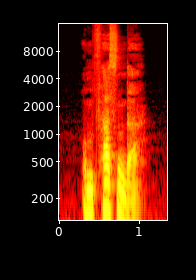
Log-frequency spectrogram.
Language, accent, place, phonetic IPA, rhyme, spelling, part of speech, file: German, Germany, Berlin, [ʊmˈfasn̩dɐ], -asn̩dɐ, umfassender, adjective, De-umfassender.ogg
- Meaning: 1. comparative degree of umfassend 2. inflection of umfassend: strong/mixed nominative masculine singular 3. inflection of umfassend: strong genitive/dative feminine singular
